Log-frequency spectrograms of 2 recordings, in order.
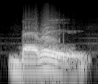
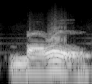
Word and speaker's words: beret: The second one is uh is pronounced as beret. What did I say? Beret.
